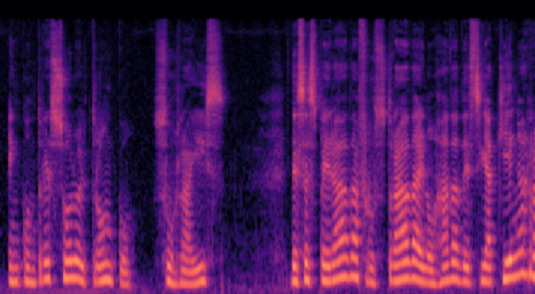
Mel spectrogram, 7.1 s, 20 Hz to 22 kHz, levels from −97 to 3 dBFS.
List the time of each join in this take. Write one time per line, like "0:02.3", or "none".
none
